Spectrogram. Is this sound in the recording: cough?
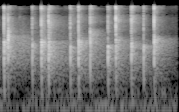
no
